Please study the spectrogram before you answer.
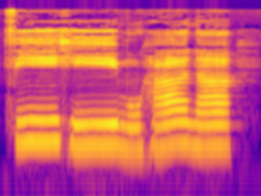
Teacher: Fi is two counts. He will also be two counts. · Term: madsila as-sughra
